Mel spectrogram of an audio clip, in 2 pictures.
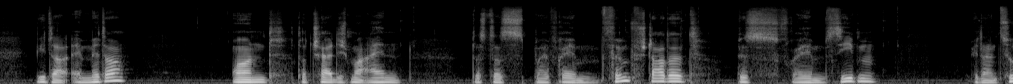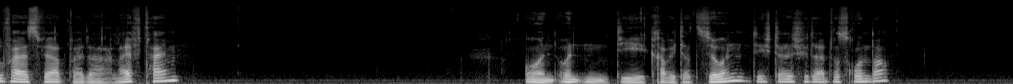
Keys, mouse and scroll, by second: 1.1-1.4 scroll down 2, 3.4 click, 6.2 click, 9.2 click, 10.2 click, 14.6-16.4 scroll down 26, 16.4-17.3 scroll down 4, 17.3-18.5 scroll down 6, 18.5 click, 18.5-19.5 scroll up 3.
